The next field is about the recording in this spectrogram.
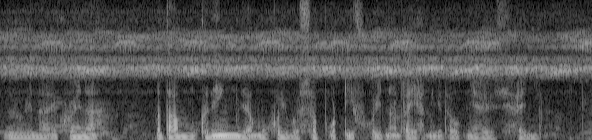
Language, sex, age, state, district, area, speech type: Manipuri, male, 30-45, Manipur, Chandel, rural, spontaneous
